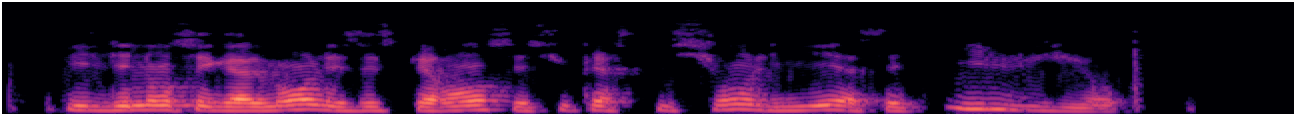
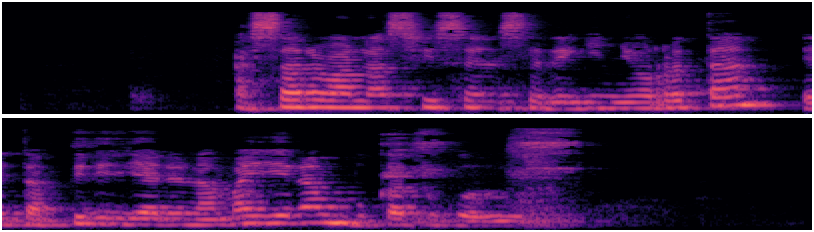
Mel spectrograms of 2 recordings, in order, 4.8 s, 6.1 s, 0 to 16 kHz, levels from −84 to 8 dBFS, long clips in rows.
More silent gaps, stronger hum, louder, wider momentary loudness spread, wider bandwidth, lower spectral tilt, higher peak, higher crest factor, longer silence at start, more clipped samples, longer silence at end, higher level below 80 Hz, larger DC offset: neither; neither; first, -24 LUFS vs -28 LUFS; first, 13 LU vs 9 LU; second, 6.4 kHz vs 11.5 kHz; first, -9.5 dB/octave vs -3.5 dB/octave; first, -4 dBFS vs -10 dBFS; about the same, 20 dB vs 18 dB; second, 0.25 s vs 0.9 s; neither; second, 0.65 s vs 0.85 s; first, -68 dBFS vs -80 dBFS; neither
